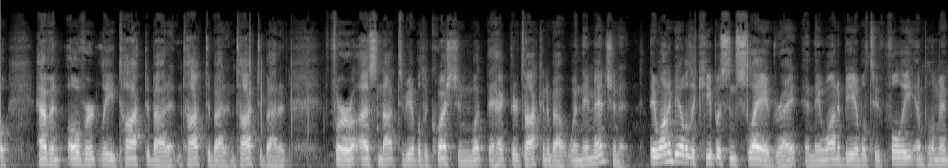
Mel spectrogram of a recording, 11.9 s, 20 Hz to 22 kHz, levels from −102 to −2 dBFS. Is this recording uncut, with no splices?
no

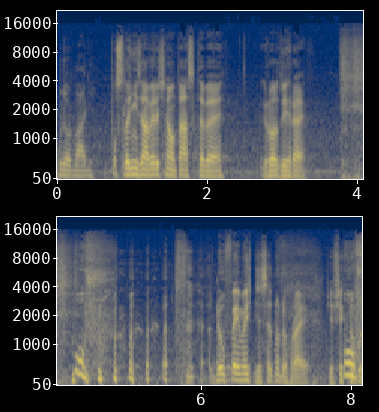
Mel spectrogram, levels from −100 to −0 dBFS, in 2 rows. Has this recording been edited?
yes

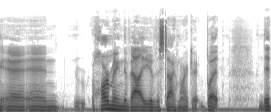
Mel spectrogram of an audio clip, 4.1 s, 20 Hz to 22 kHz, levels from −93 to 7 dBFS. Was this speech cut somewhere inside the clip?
no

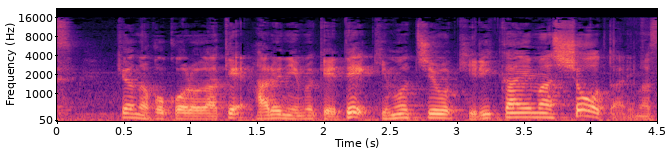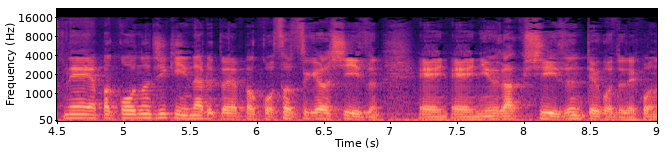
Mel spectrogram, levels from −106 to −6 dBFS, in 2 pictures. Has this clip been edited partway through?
yes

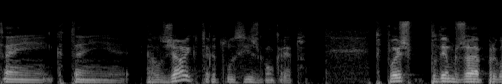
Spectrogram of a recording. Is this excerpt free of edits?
no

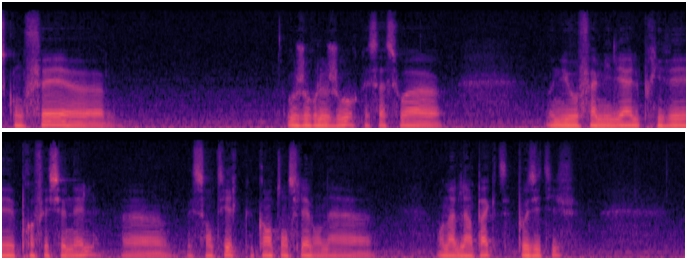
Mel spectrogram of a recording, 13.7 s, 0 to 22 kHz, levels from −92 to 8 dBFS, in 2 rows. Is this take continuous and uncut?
no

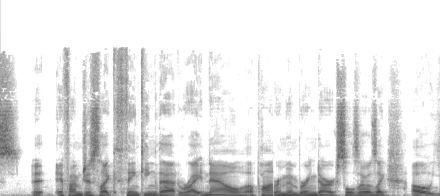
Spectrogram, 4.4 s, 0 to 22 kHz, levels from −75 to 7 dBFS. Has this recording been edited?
yes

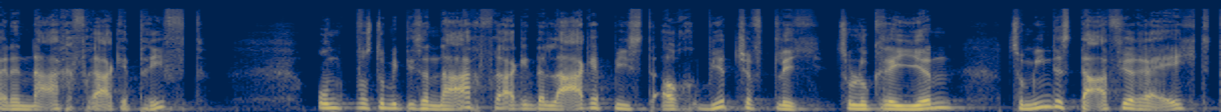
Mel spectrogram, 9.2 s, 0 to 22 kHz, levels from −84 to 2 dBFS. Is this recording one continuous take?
no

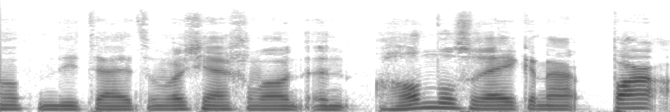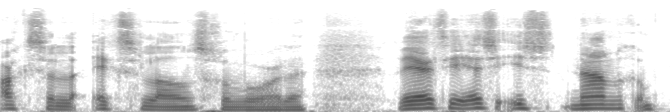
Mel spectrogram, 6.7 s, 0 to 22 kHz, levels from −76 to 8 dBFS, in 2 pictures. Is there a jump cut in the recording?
no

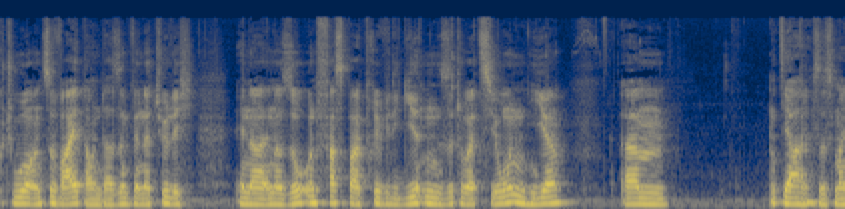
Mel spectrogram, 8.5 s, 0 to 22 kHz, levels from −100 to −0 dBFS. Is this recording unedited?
yes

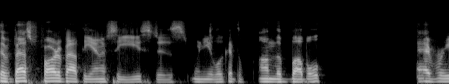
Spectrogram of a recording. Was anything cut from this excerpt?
yes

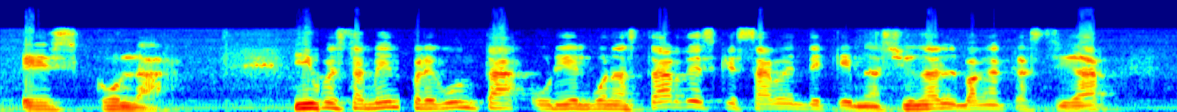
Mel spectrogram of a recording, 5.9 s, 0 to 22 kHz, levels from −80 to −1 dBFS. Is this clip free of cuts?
no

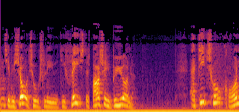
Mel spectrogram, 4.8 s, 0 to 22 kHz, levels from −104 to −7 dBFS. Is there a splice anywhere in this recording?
yes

